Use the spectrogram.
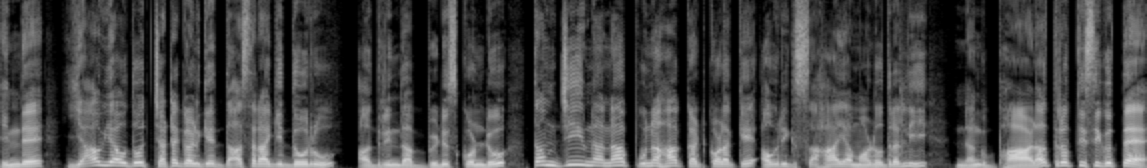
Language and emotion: Kannada, happy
